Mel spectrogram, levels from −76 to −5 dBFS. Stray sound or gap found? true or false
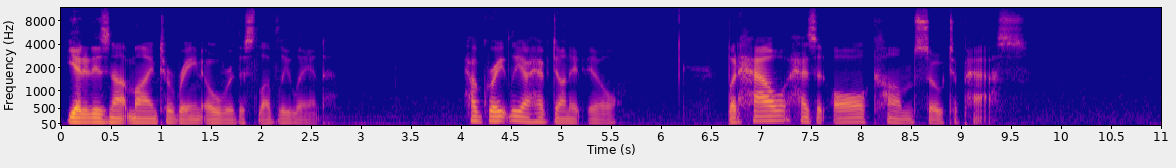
false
